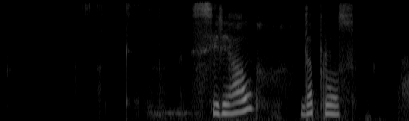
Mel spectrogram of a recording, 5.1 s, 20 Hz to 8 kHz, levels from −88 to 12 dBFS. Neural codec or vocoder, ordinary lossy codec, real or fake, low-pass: codec, 16 kHz, 0.8 kbps, ZipCodec; none; fake; 7.2 kHz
